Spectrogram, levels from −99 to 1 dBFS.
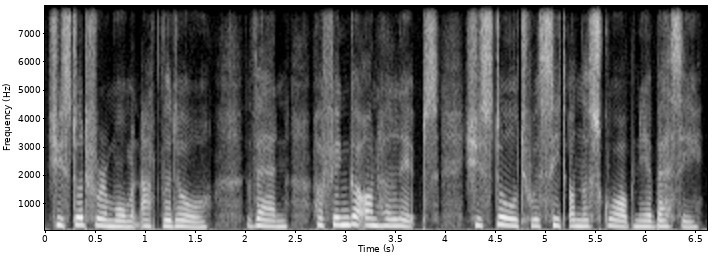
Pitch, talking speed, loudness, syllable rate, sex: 220 Hz, 210 wpm, -17 LUFS, 5.0 syllables/s, female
